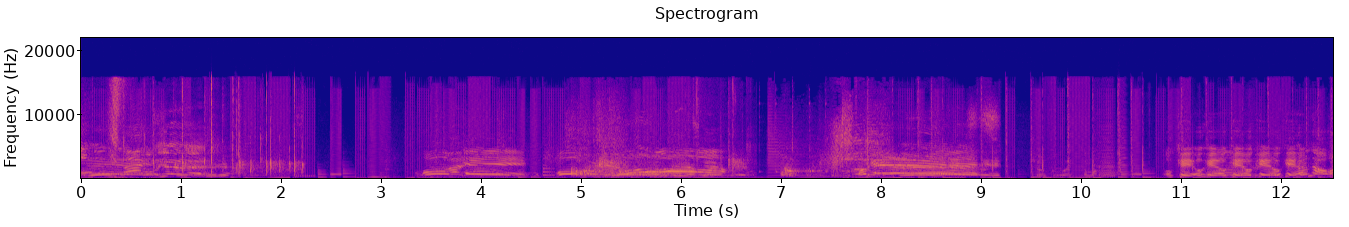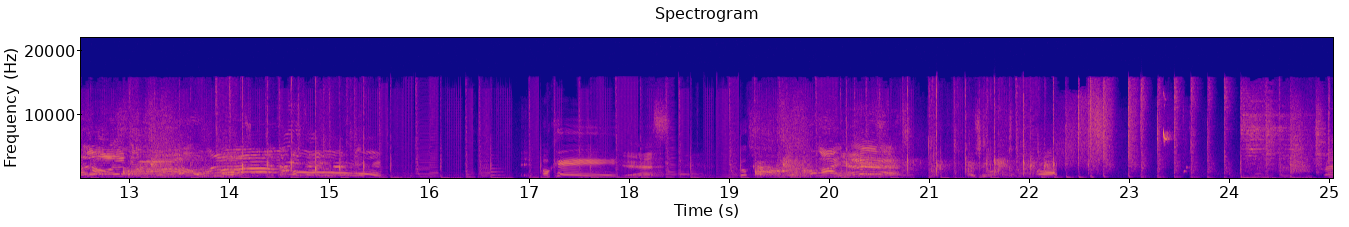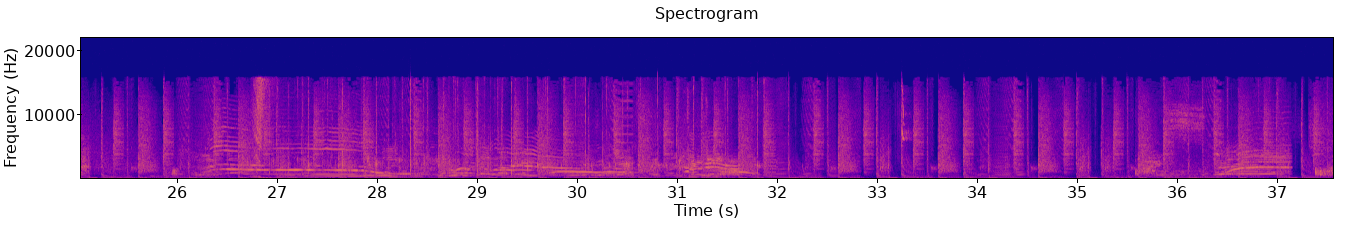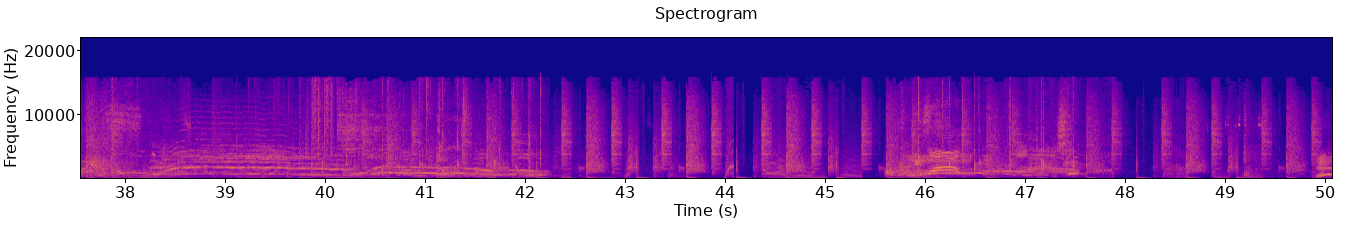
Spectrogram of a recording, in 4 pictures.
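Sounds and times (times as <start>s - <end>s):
background music: 0.0s - 50.0s
women yelling and shrieking: 26.2s - 30.6s, 38.1s - 42.2s.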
